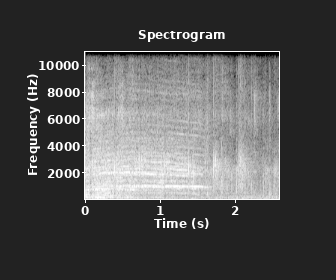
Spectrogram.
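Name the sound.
applause from audience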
